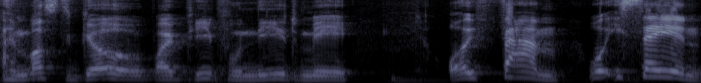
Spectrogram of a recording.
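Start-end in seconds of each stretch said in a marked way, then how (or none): 2.3-3.5 put-on London street accent, higher, faster. Joking about a man squatting in full Adidas, put-on London street accent. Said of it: "What accent is that?".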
